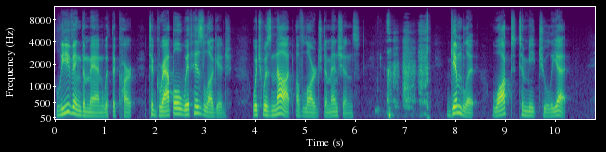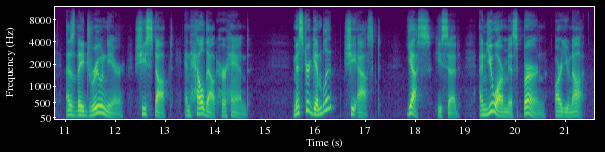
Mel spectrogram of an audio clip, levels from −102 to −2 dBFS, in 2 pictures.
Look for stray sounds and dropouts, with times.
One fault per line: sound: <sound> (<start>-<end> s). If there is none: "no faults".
sound: breath (6.4-7.5 s)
